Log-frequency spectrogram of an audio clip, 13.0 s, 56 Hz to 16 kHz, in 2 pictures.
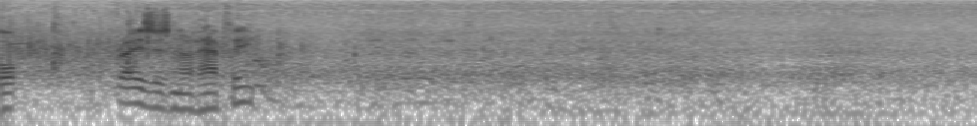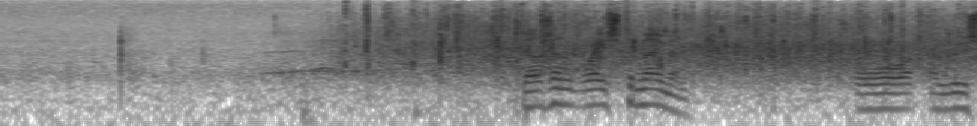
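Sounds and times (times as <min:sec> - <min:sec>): crowd applause: 0:00.0 - 0:03.1, 0:08.2 - 0:13.0
crowd murmur: 0:01.6 - 0:07.1.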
